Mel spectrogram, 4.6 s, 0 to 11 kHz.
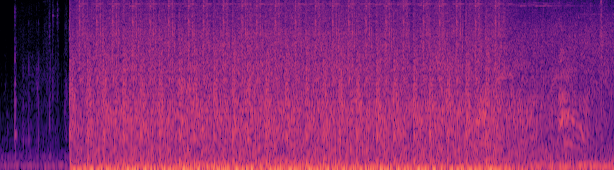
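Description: Rapid-fire gunshots from a weapon in Fallout 3 burst in after a quiet start, a dense loud rattling stream of shots that eases off slightly near the end.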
